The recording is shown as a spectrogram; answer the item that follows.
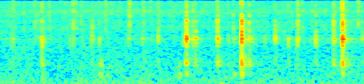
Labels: {"label": "ambient", "recorder": "HydroMoth"}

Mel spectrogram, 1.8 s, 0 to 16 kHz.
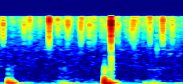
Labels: {"label": "biophony, double pulse", "recorder": "SoundTrap 300"}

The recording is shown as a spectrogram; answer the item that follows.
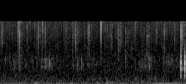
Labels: {"label": "biophony, damselfish", "recorder": "SoundTrap 500"}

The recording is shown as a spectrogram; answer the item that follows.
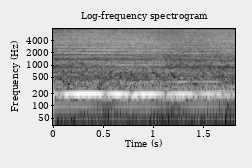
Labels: {"label": "anthrophony, boat engine", "recorder": "SoundTrap 500"}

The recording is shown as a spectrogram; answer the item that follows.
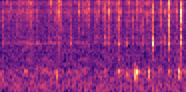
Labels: {"label": "ambient", "recorder": "HydroMoth"}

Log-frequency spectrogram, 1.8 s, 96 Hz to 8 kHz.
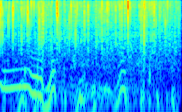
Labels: {"label": "biophony, cascading saw", "recorder": "SoundTrap 600 or HydroMoth"}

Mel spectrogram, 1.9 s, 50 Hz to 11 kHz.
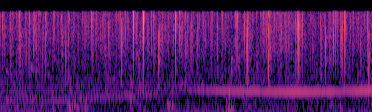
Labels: {"label": "biophony", "recorder": "SoundTrap 300"}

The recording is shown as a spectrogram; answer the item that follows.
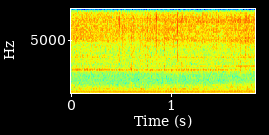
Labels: {"label": "anthrophony, boat engine", "recorder": "HydroMoth"}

